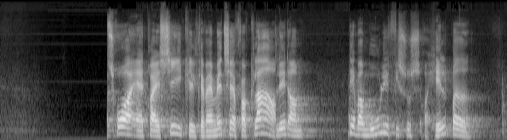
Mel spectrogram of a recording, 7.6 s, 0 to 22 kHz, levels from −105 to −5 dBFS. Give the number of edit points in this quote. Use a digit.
5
